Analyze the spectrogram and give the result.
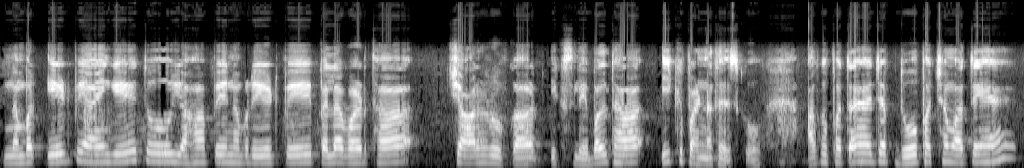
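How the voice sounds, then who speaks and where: A Pakistani man speaking Urdu with a Punjabi accent patiently teaches beginners Korean pronunciation, repeating sounds slowly, one syllable at a time. His voice is high, steady and a bit bright, though the recording sounds muffled.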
